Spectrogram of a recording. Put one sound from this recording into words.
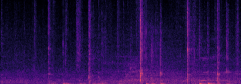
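A racket strikes a shuttlecock with sharp pops in a large echoing hall.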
